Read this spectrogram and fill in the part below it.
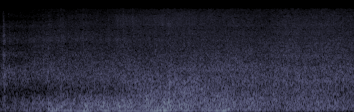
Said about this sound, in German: Die Strömung ist der Wahnsinn. Die Wassermassen drücken mich zur Seite. Ich merke, wie ich immer weiter abgetrieben werde und nichts dagegen tun kann. Die Wellen sind richtig groß. Sie werfen mich einfach um, treten mir in den Bauch, lachen mich aus.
